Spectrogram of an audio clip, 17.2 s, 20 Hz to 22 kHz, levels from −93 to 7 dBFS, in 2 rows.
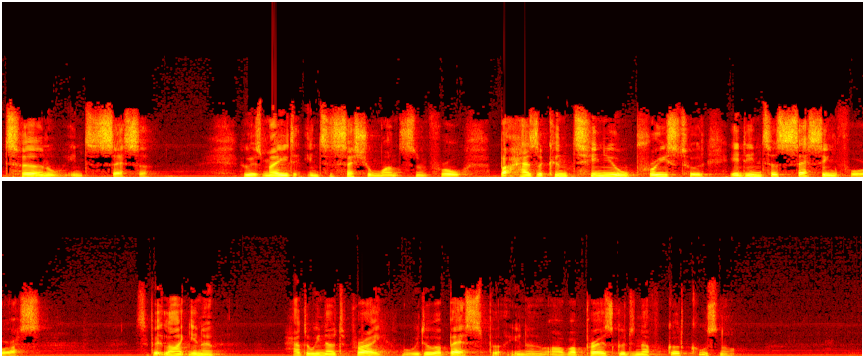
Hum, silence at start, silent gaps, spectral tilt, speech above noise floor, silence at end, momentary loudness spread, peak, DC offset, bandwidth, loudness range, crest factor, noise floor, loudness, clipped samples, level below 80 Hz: none; 0 s; none; -4 dB/octave; 24 dB; 0.05 s; 11 LU; 0 dBFS; under 0.1%; 10 kHz; 6 LU; 18 dB; -42 dBFS; -18 LUFS; under 0.1%; -42 dBFS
